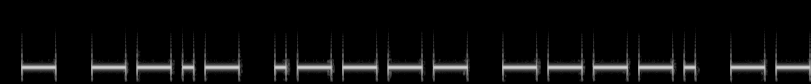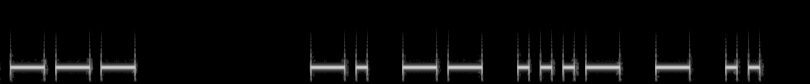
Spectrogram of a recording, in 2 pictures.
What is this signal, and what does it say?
Morse code, heard as a keyed tone, about 10 wpm, 800 Hz. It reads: TQ190 NMVTI
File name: LEZIONI / 7 GF9Z / 7 GF9 10wpm 2747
